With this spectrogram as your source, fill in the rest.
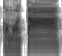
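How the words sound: The final s sound is dropped entirely. "they'll drop their s's"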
